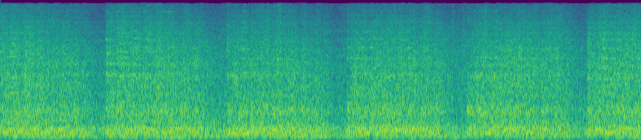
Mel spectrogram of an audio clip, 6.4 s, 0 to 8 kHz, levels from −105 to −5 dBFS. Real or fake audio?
real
